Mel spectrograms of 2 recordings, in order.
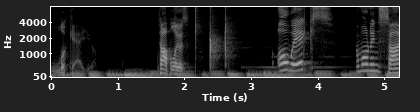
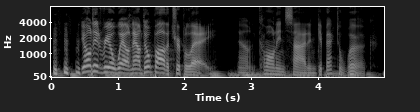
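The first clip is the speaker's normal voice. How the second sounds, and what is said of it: Put-on Southern accent, character voice. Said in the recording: “She was a Southern accent.”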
